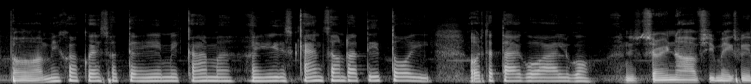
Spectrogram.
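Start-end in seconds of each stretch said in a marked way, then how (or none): 0.5-5.9 higher, tender motherly voice; doting mom. Retold or imitated. Mom sends her son to rest in her bed, higher and tender. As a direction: coddle your son warmly.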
